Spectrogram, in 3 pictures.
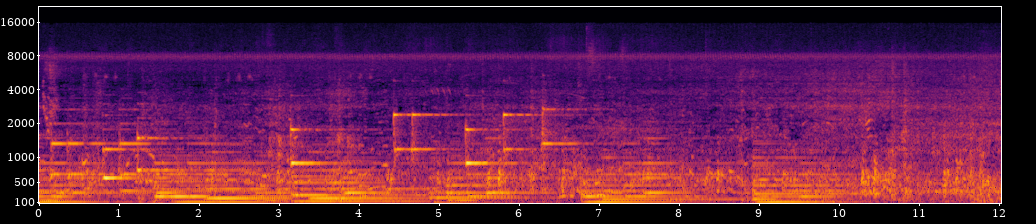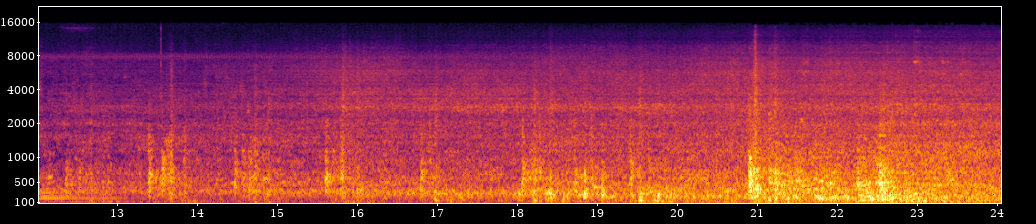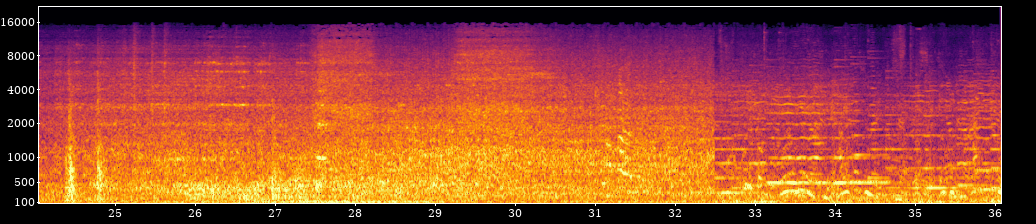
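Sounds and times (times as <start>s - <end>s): diesel railcar passing: 0.0s - 36.0s
wheels clicking over rail joints: 9.8s - 17.2s.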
